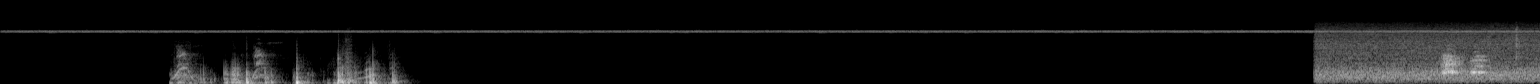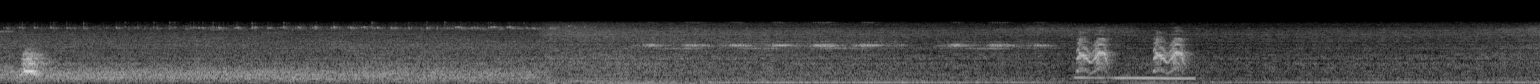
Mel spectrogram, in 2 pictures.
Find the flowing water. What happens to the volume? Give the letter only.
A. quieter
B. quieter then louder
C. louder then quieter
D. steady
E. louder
A.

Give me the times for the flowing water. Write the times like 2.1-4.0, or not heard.
13.1-30.7.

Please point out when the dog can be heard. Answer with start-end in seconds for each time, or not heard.
1.7-4.0, 14.4-16.0, 26.1-27.4.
